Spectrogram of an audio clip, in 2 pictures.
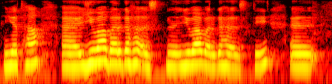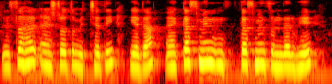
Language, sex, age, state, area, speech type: Sanskrit, female, 18-30, Uttar Pradesh, rural, spontaneous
